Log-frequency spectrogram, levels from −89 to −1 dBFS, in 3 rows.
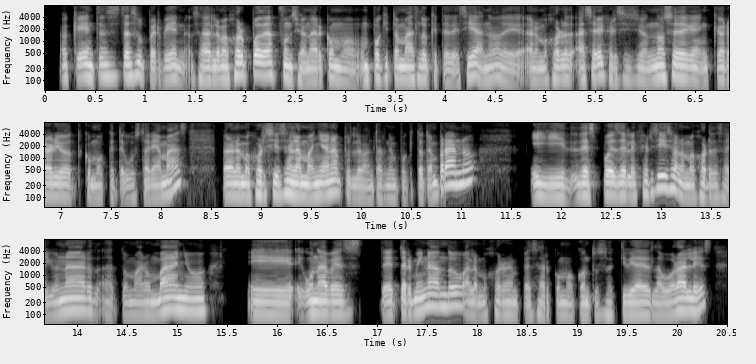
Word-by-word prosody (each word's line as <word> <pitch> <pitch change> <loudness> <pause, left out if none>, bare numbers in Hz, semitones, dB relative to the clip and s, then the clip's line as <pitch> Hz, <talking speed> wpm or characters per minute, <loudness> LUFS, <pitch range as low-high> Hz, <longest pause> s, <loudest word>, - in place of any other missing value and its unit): Okey, 125 +1 0
entonces 130 +1 +1
está 130 0 +2
superbien. 115 -4 -1
O - - -12
sea, 110 -1 0
a 110 - +4
lo 110 - +2
mejor 140 +5 +3
puede 140 -1 +6
funcionar 110 -6 0
como 105 -6 -1
un 115 - -2
poquito 120 -1 -1
más 110 0 +2
lo 115 -1 0
que - - -7
te 95 - -5
decía, 115 +8 0
¿no?, 120 +4 -1
de 95 -6 -2
a - - -3
lo 105 - -1
mejor 115 +3 0
hacer 110 0 0
ejercicio, 110 -4 -3
no 120 +4 +3
sé 120 -2 +4
en 105 0 -3
qué - - -5
horario 110 -1 +2
como 105 -1 -6
que - - -10
te - - -7
gustaría 100 +1 -4
más, 215 - 0 0.3
pero 115 - +3
a - - +3
lo 115 - +4
mejor 115 +1 +2
si 120 - 0
es 115 - -3
en 135 - +6
la 120 - +6
mañana, 120 +5 +3
pues, 110 -3 -6
levantarme 100 +1 -5
un 100 - -7
poquito 90 - -8
temprano. 215 - +3 0.5
Y 110 -1 +1
y - - 0
después 115 +4 +2
del 115 -1 +2
ejercicio, 175 +10 +1
a - - +1
lo - - +1
mejor 105 +1 -1
desayunar, 115 +6 -1
a 105 -2 -10
tomar 100 0 -7
un 105 +1 -3
baño. 130 -1 +2 0.4
Eh, 105 -2 -1
una 110 +1 +3
vez, 110 +1 -2 0.2
eh, 105 - +1
terminando, 165 +9 +1
a 110 - -2
lo 105 - -3
mejor 100 +2 -6
empezar 100 -1 -6
como 95 -1 -6
con 100 0 -4
tus 95 +3 -11
actividades 105 0 -1
laborales. 130 - +1
110 Hz, 225 wpm, -21 LUFS, 105-125 Hz, 0.5 s, puede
